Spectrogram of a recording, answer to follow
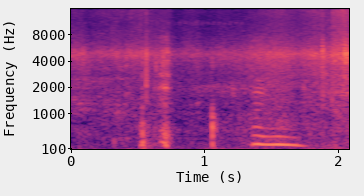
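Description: A short, low closed-mouth "mm" from a person, preceded by a few faint clicks in an otherwise quiet pause.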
